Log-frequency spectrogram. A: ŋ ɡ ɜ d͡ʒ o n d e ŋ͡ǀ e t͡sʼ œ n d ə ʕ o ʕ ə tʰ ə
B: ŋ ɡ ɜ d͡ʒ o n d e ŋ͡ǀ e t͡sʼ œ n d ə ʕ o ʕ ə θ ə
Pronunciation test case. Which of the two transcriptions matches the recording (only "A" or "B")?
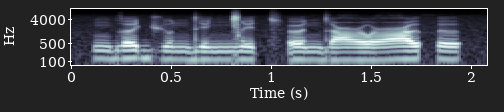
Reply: B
